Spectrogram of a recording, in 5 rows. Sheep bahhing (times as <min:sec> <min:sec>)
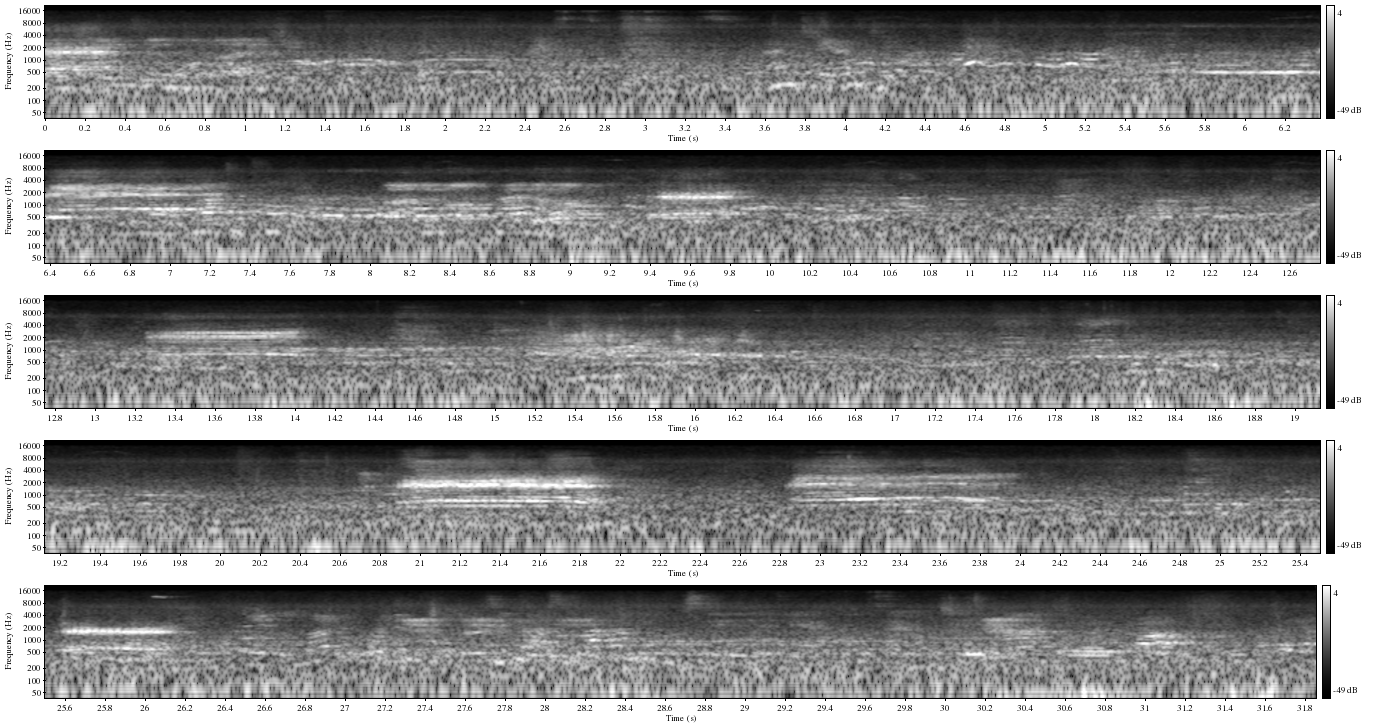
0:13.2 0:14.1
